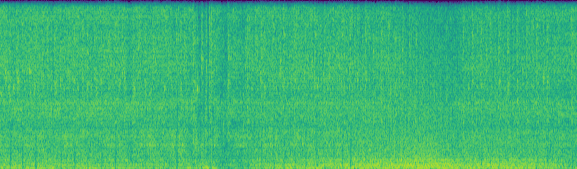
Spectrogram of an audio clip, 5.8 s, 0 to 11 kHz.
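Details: Classic Chevy ramp truck V8 on a charged battery and a little fuel, after a shorted wire that had killed the coil module: loud, rough-edged rumble holds steady the whole clip without stumbling or dying; sound idle.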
